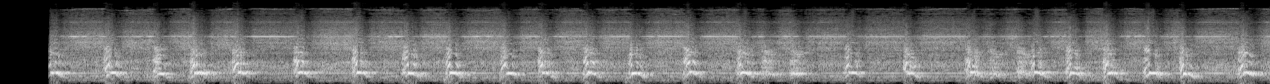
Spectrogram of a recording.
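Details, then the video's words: Pet dog going mad at a running vacuum cleaner, letting out rapid high yipping barks roughly twice a second without pause, over the steady whine and drone of the hoover indoors. "Dizzie going mad with the hoover"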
